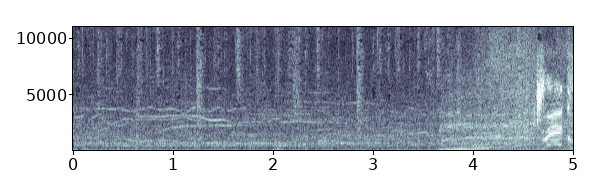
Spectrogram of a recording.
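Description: A Ford Mustang engine in The Crew Motorfest idles and then revs up sharply near the end, its pitch sweeping upward, with music and talk running over it.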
